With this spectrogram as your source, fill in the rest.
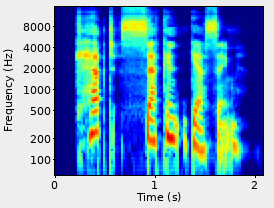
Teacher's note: Notice the natural connected speech in kept second-guessing. It almost blends into one word, kept second-guessing, with barely any gap.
